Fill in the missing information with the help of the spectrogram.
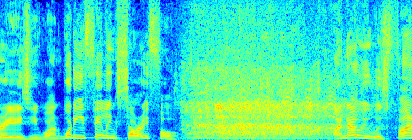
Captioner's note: laughter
